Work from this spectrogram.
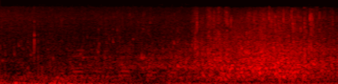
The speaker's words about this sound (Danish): Lyden af vand, der skyller op på en bred, kan have en beroligende effekt. Men den kan også i visse kontekster bevæge sig fra beroligende til samtidig at være lyden af en hård migrations- og grænsepolitik.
